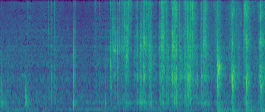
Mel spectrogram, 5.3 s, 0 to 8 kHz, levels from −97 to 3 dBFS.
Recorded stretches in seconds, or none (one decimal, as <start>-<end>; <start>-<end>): 3.2-3.7; 4.2-5.3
